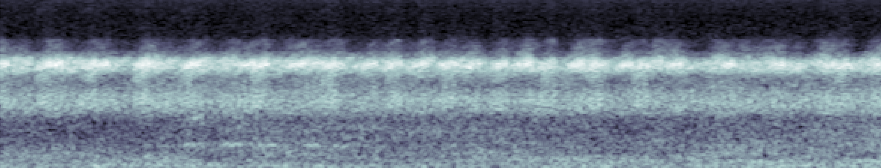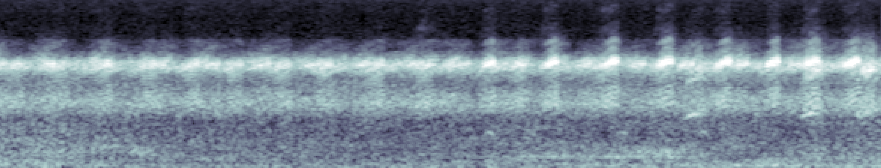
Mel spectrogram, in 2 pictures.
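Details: Frogs singing in chorus on a hot summer night, a dense wall of overlapping croaks with rhythmic pulses repeating rapidly, clearer regular pulsing toward the end over steady low background noise.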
